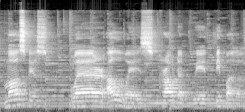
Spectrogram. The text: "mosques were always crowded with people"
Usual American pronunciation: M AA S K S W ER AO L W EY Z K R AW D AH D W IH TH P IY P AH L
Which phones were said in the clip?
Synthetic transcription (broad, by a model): M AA S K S W ER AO L W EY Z K R AW D AH D W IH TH P IY P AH L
